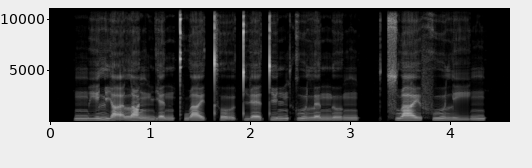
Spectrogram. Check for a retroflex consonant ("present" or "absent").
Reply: absent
